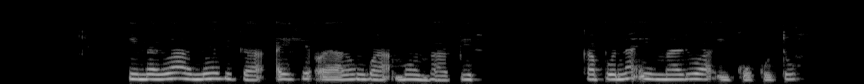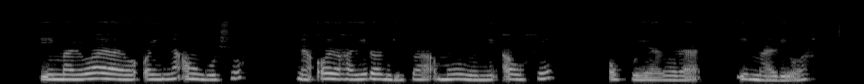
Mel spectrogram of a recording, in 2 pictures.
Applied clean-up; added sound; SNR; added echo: none; none; none; none.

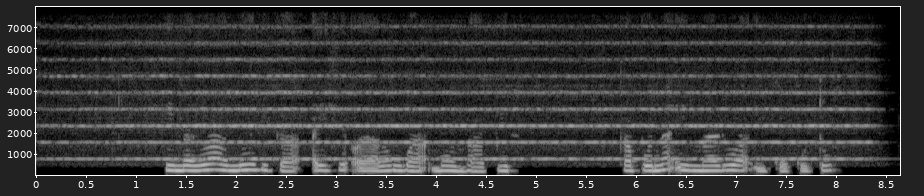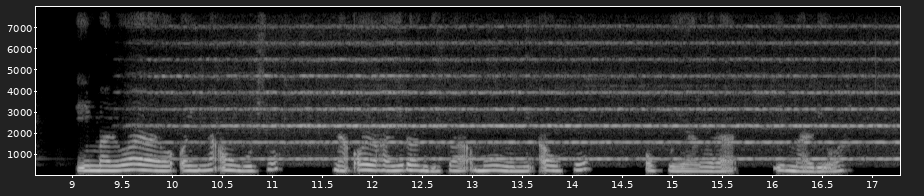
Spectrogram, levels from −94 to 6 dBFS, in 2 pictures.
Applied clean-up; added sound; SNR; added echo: none; Bowed string instrument; 6 dB; none.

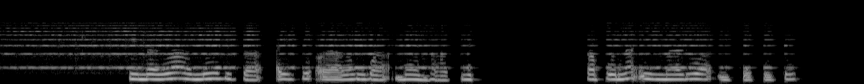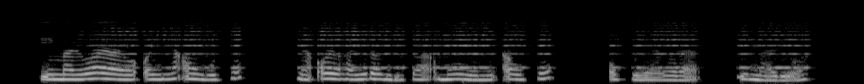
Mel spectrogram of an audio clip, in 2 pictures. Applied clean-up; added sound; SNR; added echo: neural mask model RNNoise.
